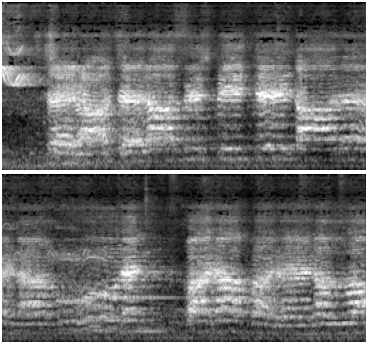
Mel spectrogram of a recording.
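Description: A group of voices singing a Kolkali song in chorus, a chant-like sung phrase pattern that starts about half a second in.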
